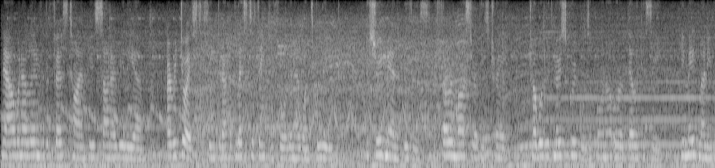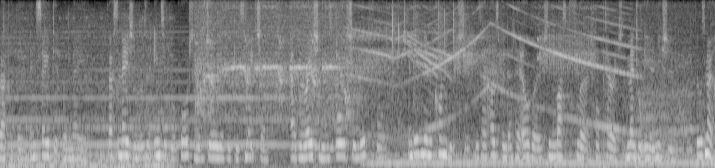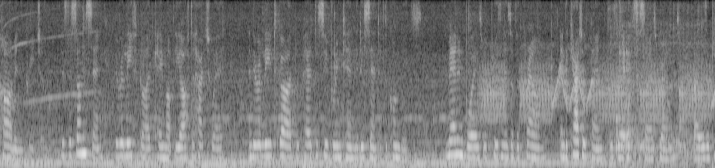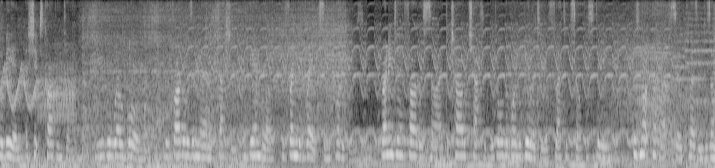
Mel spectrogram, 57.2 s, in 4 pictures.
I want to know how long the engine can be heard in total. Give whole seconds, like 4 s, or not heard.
57 s.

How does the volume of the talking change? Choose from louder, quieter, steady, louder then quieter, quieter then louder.
steady.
